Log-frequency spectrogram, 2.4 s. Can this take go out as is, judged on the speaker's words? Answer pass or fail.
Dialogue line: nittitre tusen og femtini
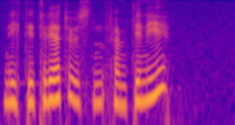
pass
